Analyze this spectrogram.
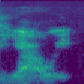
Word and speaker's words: yowie: rocky place abolish the senate is trying it's pronounced is it yowie the the y-o-w-i-e is yowie yeah google it you'll find it yeah yowie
